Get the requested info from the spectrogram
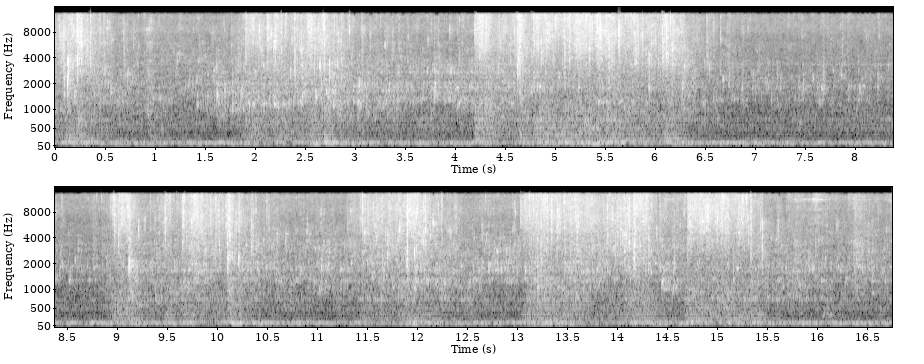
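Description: Tap water running into a stainless steel sink, splashing as a young chimpanzee sits under the stream and puts its hands in it; the rushing swells and eases every second or two.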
